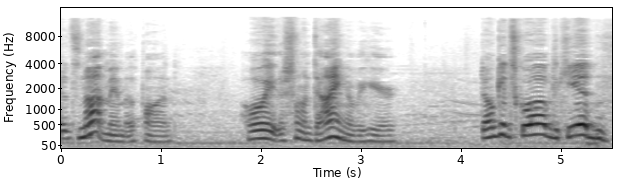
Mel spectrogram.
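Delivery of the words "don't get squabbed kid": loud, high rallying shout; calling out. Real, not acted. Player to someone dying nearby, calling out to help. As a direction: call out loudly to someone in trouble. Calls to a player under attack.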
